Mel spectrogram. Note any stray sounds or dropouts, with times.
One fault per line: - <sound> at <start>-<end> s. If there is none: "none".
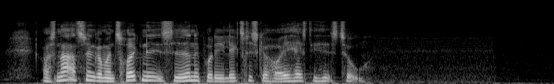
none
